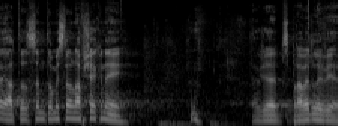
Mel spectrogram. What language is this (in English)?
Czech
